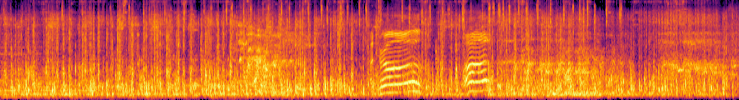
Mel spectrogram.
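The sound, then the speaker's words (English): Horses of a cavalry patrol clip-clop steadily, several animals moving together, with a couple of sharp horse whinnies rising through the middle and indistinct voices underneath. “And see that their horses are babied right this time.”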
